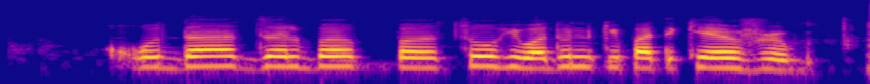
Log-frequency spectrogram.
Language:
Pashto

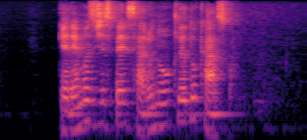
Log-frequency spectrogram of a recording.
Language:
Portuguese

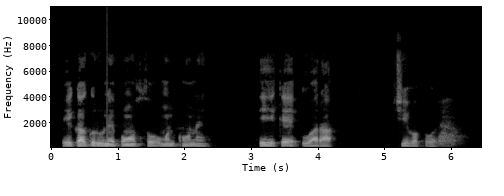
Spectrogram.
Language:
Parkari Koli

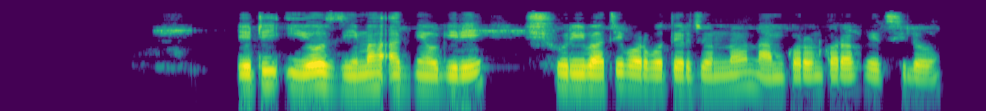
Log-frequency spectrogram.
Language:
Bangla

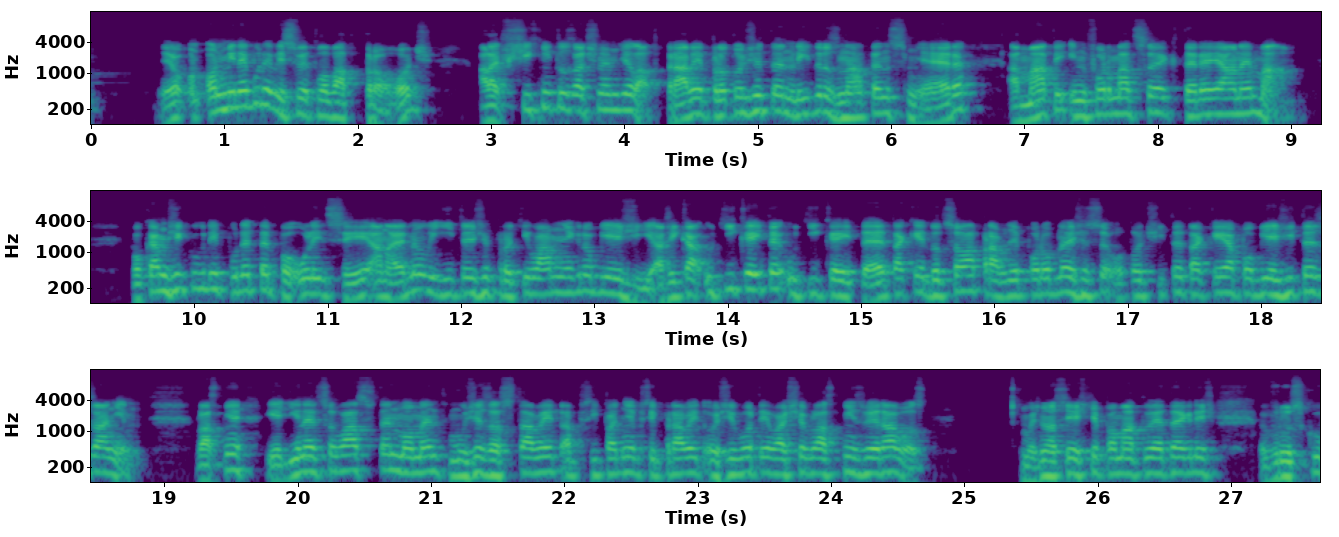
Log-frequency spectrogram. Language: Czech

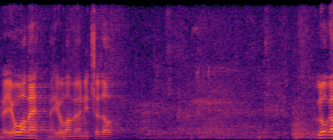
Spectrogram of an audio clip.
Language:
Estonian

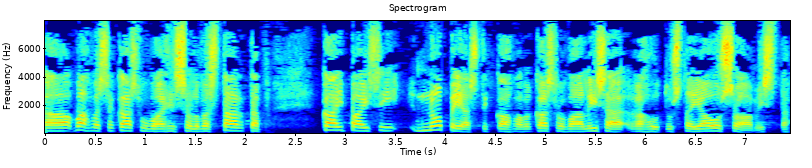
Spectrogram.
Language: Finnish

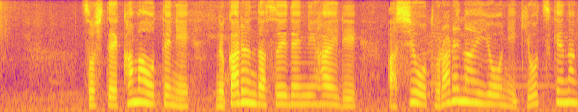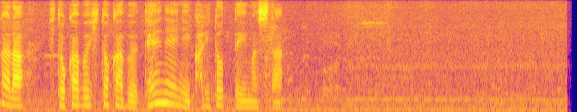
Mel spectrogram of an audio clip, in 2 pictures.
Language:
Japanese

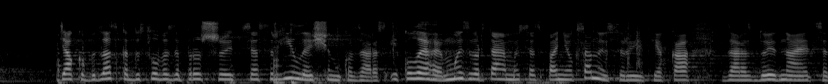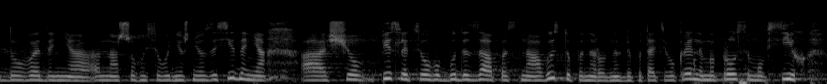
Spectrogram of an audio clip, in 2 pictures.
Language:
Ukrainian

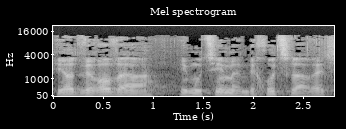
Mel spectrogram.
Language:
Hebrew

